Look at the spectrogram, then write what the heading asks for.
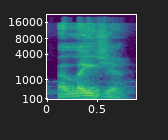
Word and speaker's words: Alazia: So the word we're going to talk about, and I've just pulled it up so I can say it right, is called Alazia.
